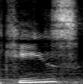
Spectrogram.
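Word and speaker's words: Quays: The Airbnb was located in a place called the Keys, which is spelled Q-U-A-Y. And key means, in this case, means platform near the water.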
